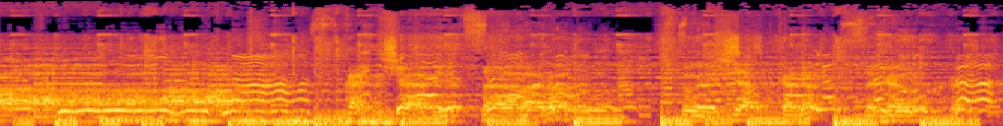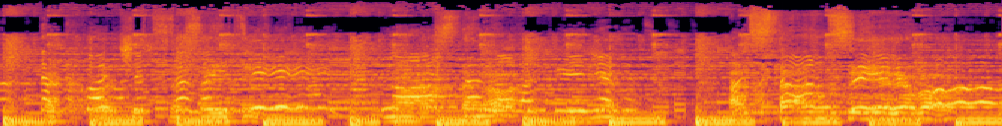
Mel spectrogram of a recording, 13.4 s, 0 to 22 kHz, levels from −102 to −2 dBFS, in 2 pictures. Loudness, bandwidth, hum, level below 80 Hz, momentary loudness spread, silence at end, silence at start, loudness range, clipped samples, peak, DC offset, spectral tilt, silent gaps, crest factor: -11 LUFS; over 20 kHz; none; -22 dBFS; 5 LU; 0 s; 0 s; 2 LU; under 0.1%; 0 dBFS; under 0.1%; -4 dB/octave; none; 12 dB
